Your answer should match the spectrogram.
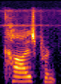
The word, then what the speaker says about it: Keys: portrait of a governor governor kai's pronounced kai's but spelled keys for dozens and dozens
